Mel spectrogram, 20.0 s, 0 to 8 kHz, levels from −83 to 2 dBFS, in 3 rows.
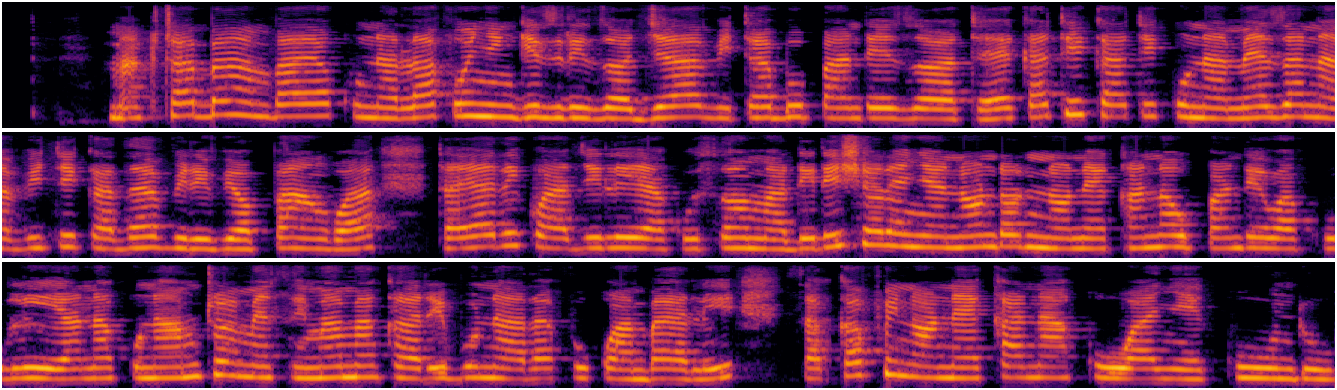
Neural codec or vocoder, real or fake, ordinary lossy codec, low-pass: none; real; AAC, 48 kbps; 7.2 kHz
